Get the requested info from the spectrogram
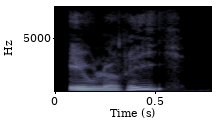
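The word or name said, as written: ævleri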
